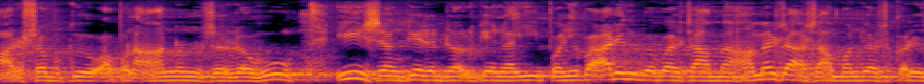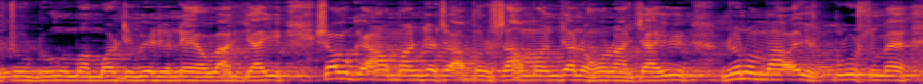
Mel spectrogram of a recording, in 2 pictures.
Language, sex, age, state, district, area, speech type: Maithili, male, 60+, Bihar, Supaul, rural, spontaneous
